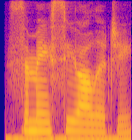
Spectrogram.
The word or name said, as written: semasiology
